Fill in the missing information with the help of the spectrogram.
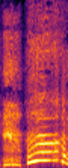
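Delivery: anguished yell. Acted. NPC screams in rage.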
